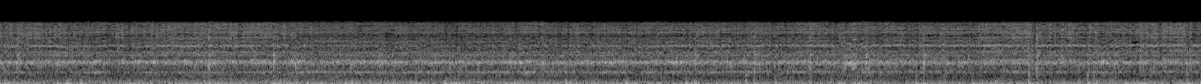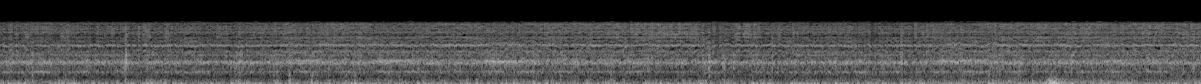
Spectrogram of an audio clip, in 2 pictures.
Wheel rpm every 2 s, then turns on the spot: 150, 150, 150, 150, 150, 150, 160, 150, 150, 160, 150, 150.
none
